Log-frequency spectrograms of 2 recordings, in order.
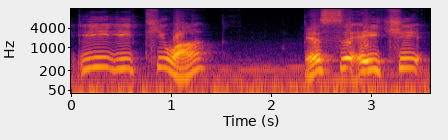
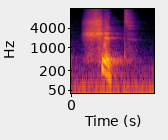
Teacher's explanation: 한글의 이 사운드는 영어로 가면 장모음 E와 단모음 이 두 가지로 나눠집니다. 예를 들어 SHEET와 SHIT 위의 발음은 sheet, 밑에 발음은 shit.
